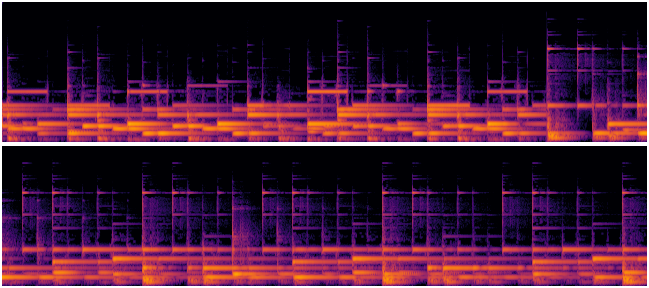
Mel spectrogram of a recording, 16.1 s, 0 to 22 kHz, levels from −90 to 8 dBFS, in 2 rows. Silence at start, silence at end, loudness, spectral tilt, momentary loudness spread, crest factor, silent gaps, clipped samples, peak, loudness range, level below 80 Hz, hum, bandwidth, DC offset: 0 s; 0 s; -22 LUFS; -7 dB/octave; 9 LU; 16 dB; none; under 0.1%; -6 dBFS; 4 LU; -62 dBFS; none; 6.8 kHz; under 0.1%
